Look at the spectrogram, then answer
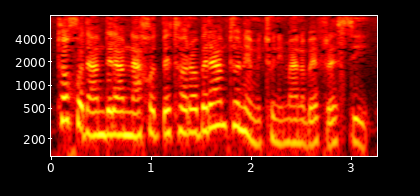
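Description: A fussing, stubborn old nanny, put on by a woman reader scolds in a homely, colloquial storybook voice. Her voice sits fairly high. The recording sounds dull and lo-fi. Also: animated, a bit bright. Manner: colloquial, nagging and protective.

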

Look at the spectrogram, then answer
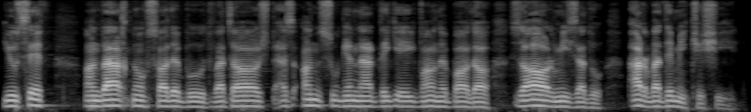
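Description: A man reading a novel aloud as an audiobook narrator, in a measured, even storytelling manner. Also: fairly low pitch, no room sound, clean studio sound.

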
